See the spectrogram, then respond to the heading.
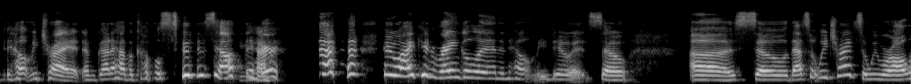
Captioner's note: laughs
